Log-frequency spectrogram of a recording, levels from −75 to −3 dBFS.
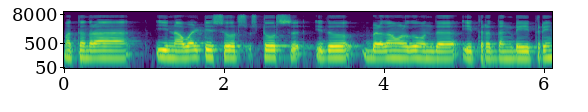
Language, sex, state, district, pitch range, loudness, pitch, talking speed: Kannada, male, Karnataka, Belgaum, 125-135 Hz, -14 LUFS, 130 Hz, 125 wpm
